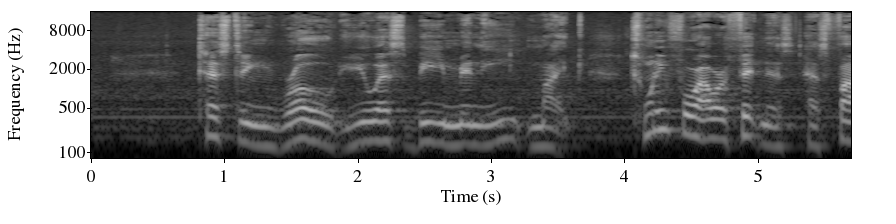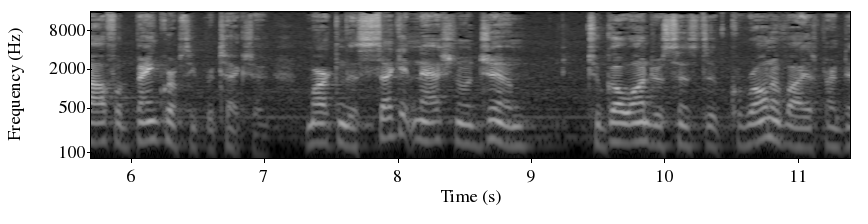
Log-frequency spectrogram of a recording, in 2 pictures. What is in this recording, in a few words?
Rode Mic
